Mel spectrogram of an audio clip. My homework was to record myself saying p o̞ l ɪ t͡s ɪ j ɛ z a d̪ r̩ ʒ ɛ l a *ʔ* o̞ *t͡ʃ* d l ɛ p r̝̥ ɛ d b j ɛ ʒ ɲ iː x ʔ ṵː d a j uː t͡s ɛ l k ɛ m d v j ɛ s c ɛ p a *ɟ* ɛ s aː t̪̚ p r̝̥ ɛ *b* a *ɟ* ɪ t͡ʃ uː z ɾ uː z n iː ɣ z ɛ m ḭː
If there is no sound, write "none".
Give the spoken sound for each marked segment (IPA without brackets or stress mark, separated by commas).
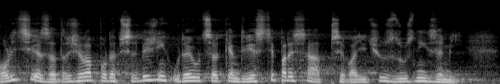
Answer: p, none, d, v, ɟ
